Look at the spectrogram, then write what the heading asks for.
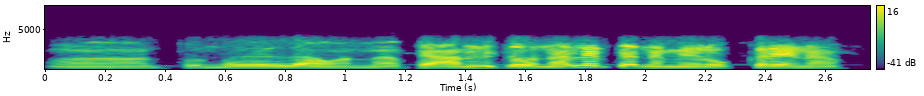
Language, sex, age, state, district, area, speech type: Telugu, male, 18-30, Telangana, Mancherial, rural, conversation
